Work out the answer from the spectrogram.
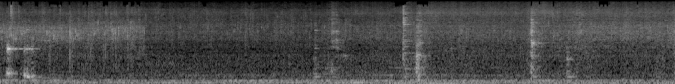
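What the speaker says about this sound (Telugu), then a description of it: "ఇందులో కొంచెం సాల్ట్ వేసి వేయించుకోవాలి" Mint chutney ingredients with salt fry in a pan, a soft continuous sizzle broken by a few sharp clinks and scrapes of stirring, no speech.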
